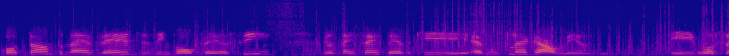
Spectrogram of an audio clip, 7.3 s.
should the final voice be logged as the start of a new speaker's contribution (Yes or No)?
No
